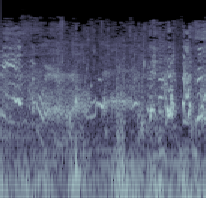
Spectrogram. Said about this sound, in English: Meantime, someone else jumps into the water.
